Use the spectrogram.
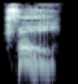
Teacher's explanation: there's a big aspirate push with the H sound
